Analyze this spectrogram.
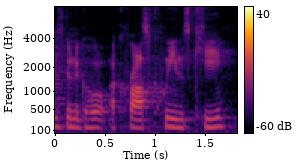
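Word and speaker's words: Queens Quay: going to go across queen's key that's how it's pronounced not queen's quay um and it's gonna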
